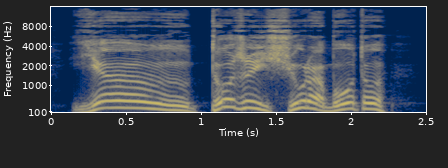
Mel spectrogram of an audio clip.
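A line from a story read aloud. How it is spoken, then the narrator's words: Forced out reluctantly. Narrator (Russian): наконец выдавил он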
